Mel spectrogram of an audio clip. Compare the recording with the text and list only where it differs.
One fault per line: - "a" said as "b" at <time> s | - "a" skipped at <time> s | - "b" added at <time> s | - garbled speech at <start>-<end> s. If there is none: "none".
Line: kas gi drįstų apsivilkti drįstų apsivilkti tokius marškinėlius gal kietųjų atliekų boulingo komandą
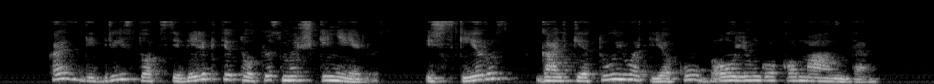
- "drįstų apsivilkti" skipped at 2.3 s
- "išskyrus" added at 4.3 s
